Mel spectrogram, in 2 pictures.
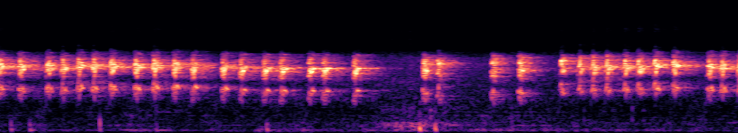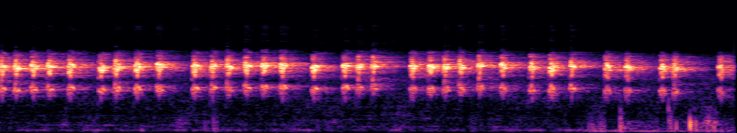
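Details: Bedtime song of a straw-headed bulbul, used to raise the temper of other bulbuls; a long, nearly unbroken stream of fast, repeated chattering notes grouped into short bursts, with soft low rumbles underneath.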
